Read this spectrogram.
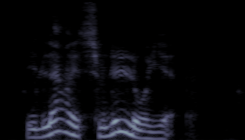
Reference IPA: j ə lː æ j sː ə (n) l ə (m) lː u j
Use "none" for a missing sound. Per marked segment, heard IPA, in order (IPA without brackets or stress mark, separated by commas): m, none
